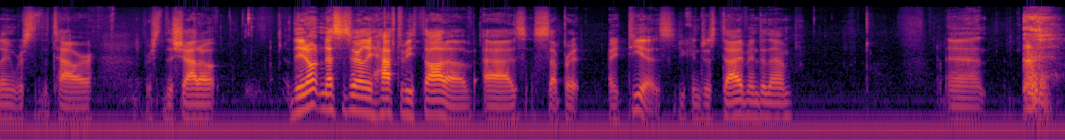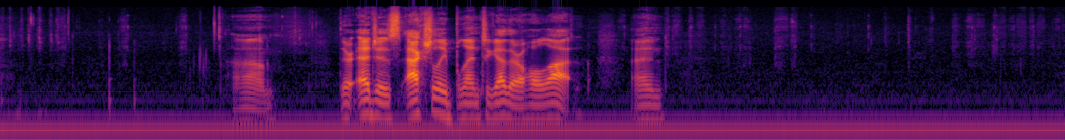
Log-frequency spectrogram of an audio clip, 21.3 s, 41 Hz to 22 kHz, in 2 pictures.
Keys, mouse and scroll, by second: 5.0 click, 5.7 click, 6.2 click, 7.1 click, 7.9 click, 8.1 click, 8.4 click, 8.6 click, 10.2-11.2 typing, 11.4 click, 12.0 click, 12.6 click, 13.2 click, 13.4 click, 15.4 alt+click, 16.0 click, 16.3 click, 16.9 click, 17.1 click, 17.4 click, 17.5 click, 17.8 click, 18.2 click, 18.4 alt+click, 18.7 click, 19.9 alt+click, 20.6 click, 21.2 click.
